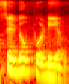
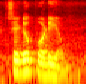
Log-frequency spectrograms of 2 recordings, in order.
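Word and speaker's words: pseudopodium: So these are called the false feet या सेडोपोडियम. PSE से start होता है इसकी स्पेलिंग, सेडोपोडियम.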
